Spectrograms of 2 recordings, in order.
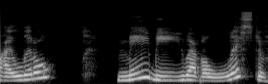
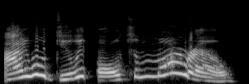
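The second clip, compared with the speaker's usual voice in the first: louder and higher, dragged out slowly; crying out; 5 semitones higher, 4 dB louder than usual. A narrator's reading. Toad cries out refusing all of Frog's chores. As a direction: wail it as a stubborn excuse. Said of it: "cried Toad".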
